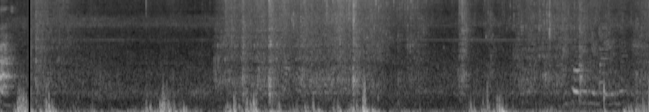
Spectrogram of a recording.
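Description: Water splashes as a swimmer kicks and strokes close by.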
